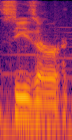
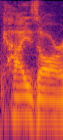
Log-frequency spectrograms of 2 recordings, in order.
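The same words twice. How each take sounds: First: The name begins with a soft S sound. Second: The name begins with a hard K sound. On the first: This is the modern American pronunciation. The speaker calls it wrong. "not Caesar" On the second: This is the old, original pronunciation. The speaker calls it right. "Like how it's Caesar, in the old way of saying it"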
